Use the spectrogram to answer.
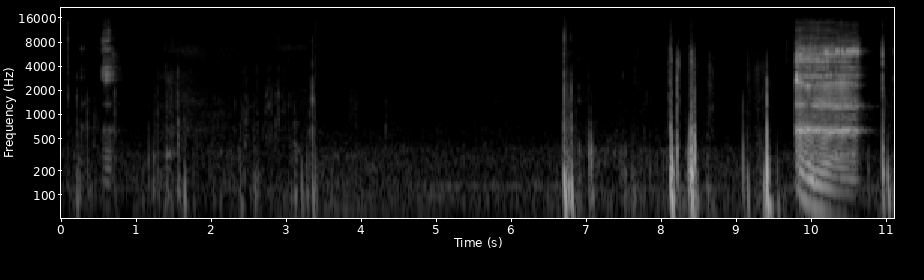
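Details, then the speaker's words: Person burping deliberately for a burping video: scattered short grunts and gulps, then one loud, sustained, rumbling belch lasting about a second. "Ooh, that stunk. Okay. That stunk too. Dang it."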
